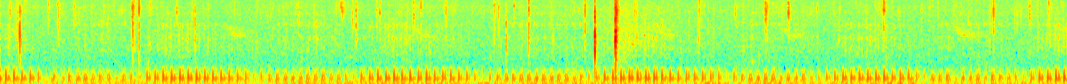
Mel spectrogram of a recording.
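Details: Purring cat beside a crackling fireplace; the low rumble keeps its slow breathing rhythm while frequent snaps and pops from burning wood stand out.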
